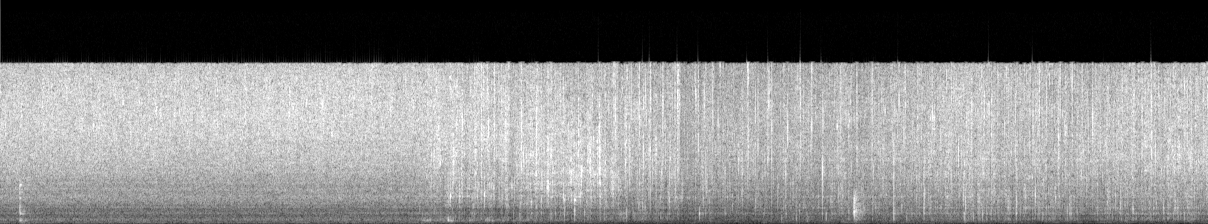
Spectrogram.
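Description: Sliced onions sizzling in hot oil in a pot; about four seconds in, frozen peas are tipped in and the sizzle grows louder, with light clicks of a wooden spatula stirring.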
